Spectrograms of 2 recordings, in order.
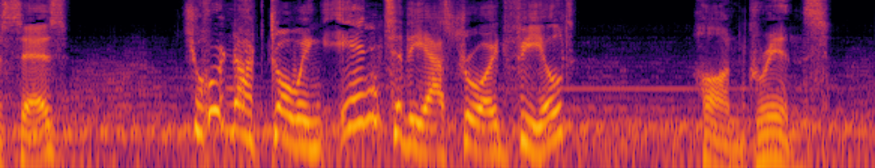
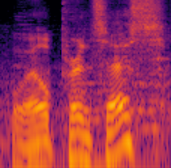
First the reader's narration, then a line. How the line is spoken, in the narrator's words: Han sighs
